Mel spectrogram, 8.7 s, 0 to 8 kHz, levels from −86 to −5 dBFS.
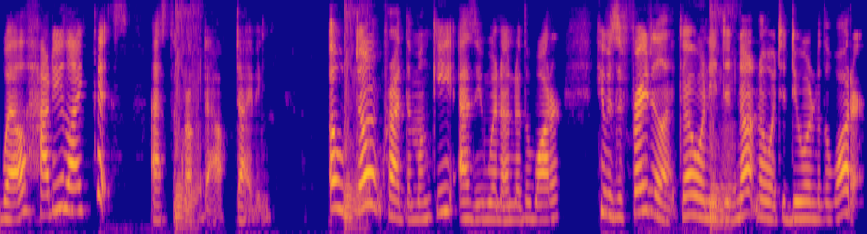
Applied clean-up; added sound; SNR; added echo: classical method spectral subtraction.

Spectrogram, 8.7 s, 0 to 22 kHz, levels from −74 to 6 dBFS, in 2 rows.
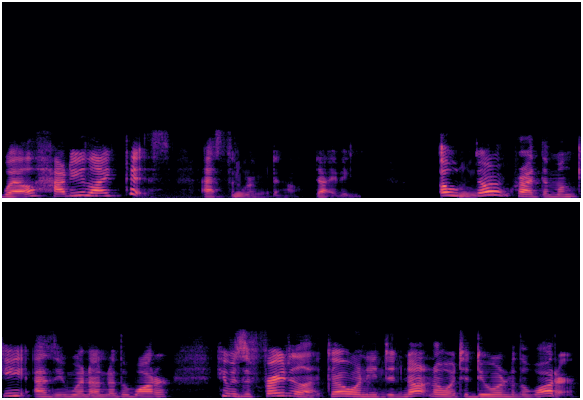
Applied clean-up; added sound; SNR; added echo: neural mask model DeepFilterNet 3.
